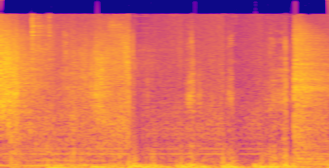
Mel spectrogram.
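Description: Handling noise on the camera's microphone as it is carried: low, uneven rumbling with a sharp knock at the start.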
